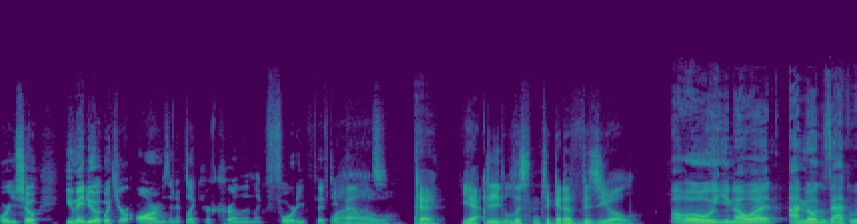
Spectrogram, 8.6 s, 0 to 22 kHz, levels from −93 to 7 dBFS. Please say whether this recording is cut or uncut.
cut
